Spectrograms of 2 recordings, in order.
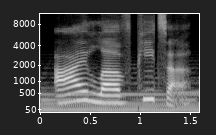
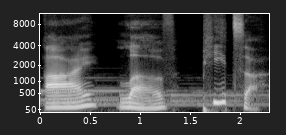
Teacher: I would stress the word love and the word pizza.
